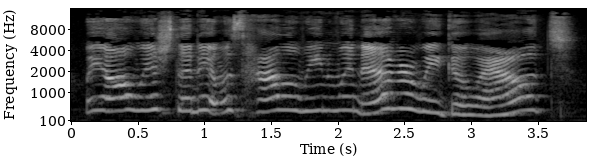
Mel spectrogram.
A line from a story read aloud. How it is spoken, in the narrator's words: laughing, they shout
